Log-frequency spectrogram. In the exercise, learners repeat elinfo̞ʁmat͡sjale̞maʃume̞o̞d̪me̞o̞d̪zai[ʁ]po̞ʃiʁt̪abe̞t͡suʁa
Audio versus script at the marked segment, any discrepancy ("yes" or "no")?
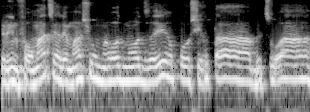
no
